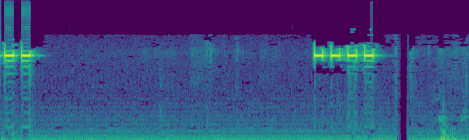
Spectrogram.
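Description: A security alarm panel's exit-delay beeping as the alarm is armed with doors, windows and motion sensors on: a pair of sharp, high electronic beeps, a quiet pause over low hum, then a quick run of four more beeps and a soft thud.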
